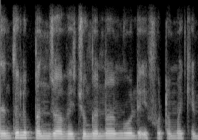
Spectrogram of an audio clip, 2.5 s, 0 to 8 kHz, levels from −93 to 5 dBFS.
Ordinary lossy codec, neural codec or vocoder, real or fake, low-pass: Opus, 16 kbps; none; real; 7.2 kHz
